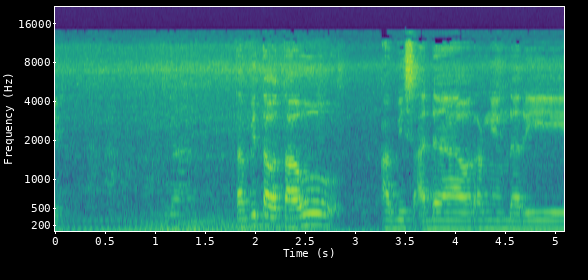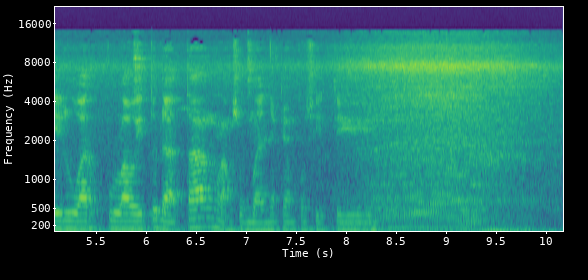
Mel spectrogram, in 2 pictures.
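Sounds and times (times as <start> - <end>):
vehicle engine revving and accelerating: 0.0 - 2.7, 7.9 - 10.1
speech: 1.2 - 8.8.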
